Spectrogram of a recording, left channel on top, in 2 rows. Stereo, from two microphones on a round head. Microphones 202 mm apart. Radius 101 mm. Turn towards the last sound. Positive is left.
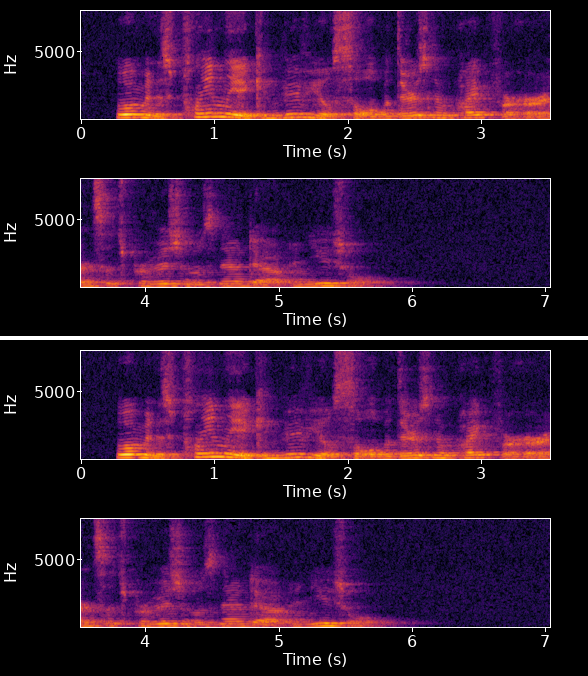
turn(degrees=40)  # may be behind; listen again after turning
